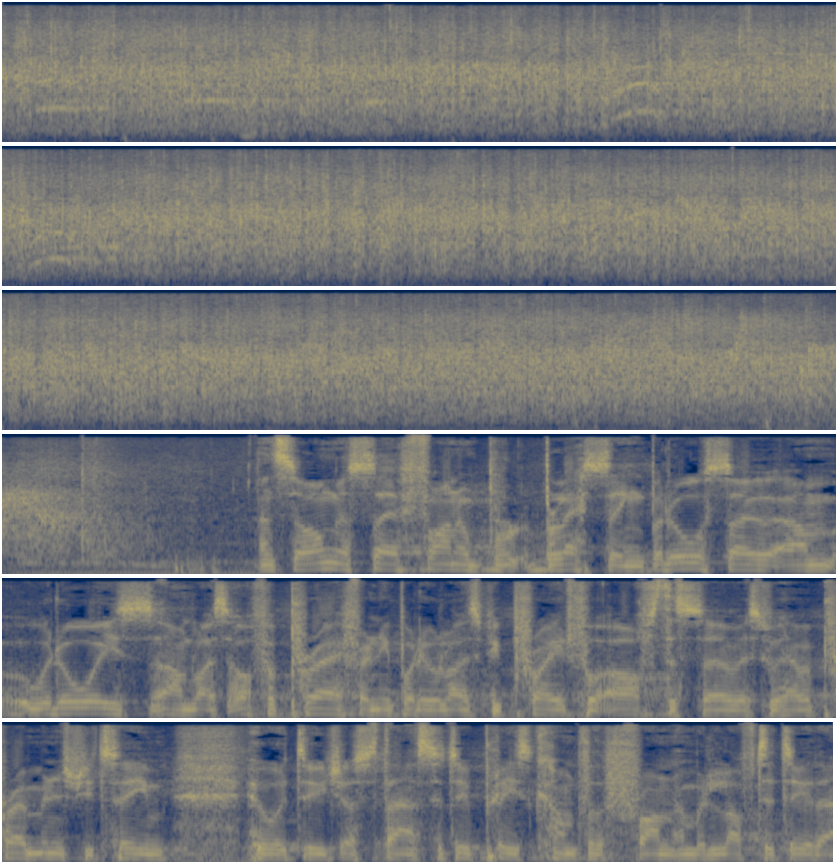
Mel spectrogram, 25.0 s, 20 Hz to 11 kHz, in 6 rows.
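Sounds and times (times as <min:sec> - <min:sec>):
congregation applauding at a church service: 0:00.0 - 0:13.3
speech: 0:13.8 - 0:25.0.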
